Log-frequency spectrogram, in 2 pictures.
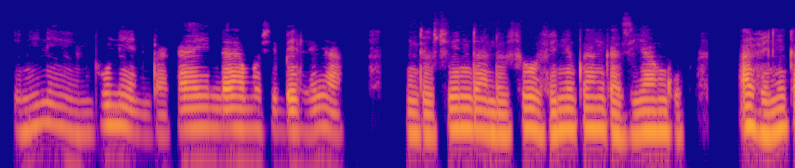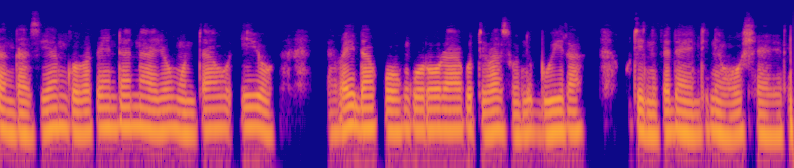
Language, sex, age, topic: Ndau, female, 18-24, health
